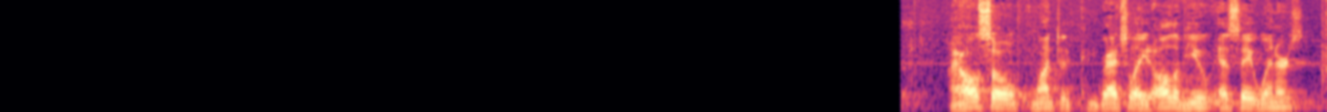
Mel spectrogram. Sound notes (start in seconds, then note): none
